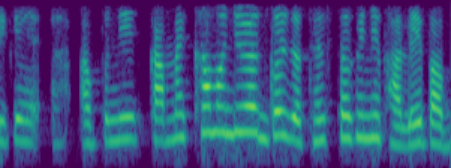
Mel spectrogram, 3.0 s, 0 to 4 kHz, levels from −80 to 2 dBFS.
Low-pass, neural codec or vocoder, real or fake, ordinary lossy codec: 3.6 kHz; none; real; none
